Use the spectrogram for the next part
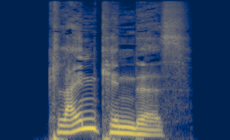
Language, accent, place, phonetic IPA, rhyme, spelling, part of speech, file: German, Germany, Berlin, [ˈklaɪ̯nˌkɪndəs], -aɪ̯nkɪndəs, Kleinkindes, noun, De-Kleinkindes.ogg
- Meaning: genitive singular of Kleinkind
